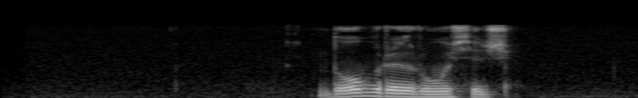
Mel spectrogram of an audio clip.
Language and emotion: Russian, neutral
